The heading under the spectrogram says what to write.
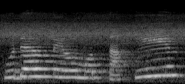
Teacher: Bila gunah itu artinya tanpa mendengung. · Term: idgham bila gunah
